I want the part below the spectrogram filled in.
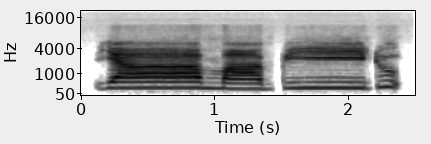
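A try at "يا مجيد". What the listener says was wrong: Bukan mabi, maji. Ya Ya Majidu.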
